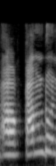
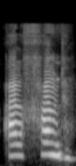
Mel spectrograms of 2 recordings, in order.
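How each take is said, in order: First: The middle consonant is a harsh throaty kh. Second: The middle consonant is a soft breathy h. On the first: The speaker calls it wrong. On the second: The speaker calls it right.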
